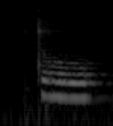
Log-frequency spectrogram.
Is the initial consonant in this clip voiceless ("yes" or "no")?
yes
